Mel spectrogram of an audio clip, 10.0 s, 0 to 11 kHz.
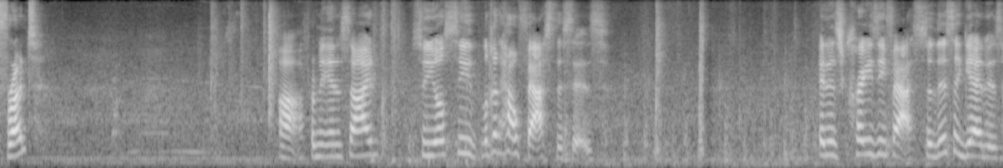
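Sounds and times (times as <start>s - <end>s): hydraulic system humming: 0.1s - 9.9s.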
